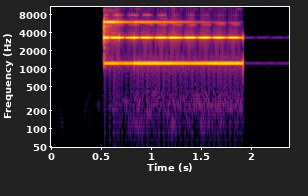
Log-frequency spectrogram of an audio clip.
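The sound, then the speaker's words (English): A single bell rings clearly for over a second to begin a shared silence, a steady bright tone with a gentle wavering shimmer, then stops abruptly into silence. “As we enter a shared silence with the ring of a bell.”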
